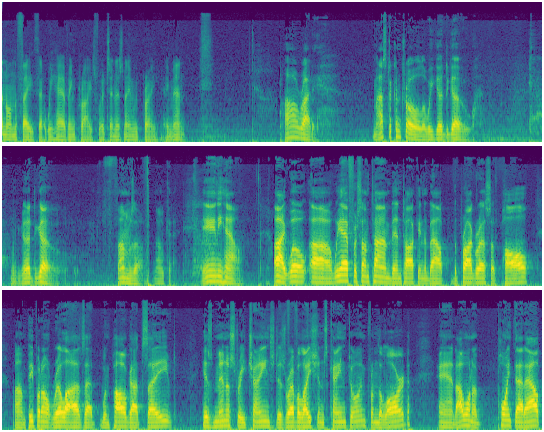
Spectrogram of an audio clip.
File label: Preaching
